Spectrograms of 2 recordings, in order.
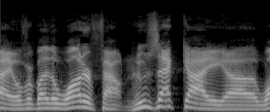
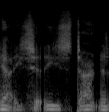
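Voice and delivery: put-on whisper, lower and quieter; 6 semitones lower, 21 dB quieter than usual. Retelling how a friend suddenly talks in a hush: imitating a friend whispering. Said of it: "You're whispering".

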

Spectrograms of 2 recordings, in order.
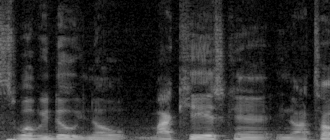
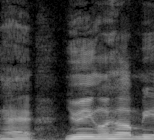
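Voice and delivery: put-on pleading, louder; 3 semitones higher, 5 dB louder than usual. Retelling his kids asking for help: imitating them pleading. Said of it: "my kids be like".

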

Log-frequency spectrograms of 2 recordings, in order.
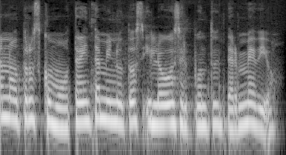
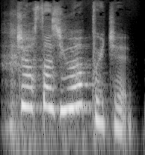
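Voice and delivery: put-on English accent in a very high voice; 10 semitones higher than usual. Chatting in spanish about english accents, speaking in an english accent. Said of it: "está padre todo tu, tu acento inglés".

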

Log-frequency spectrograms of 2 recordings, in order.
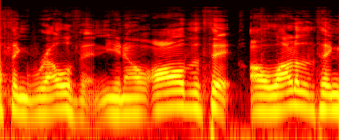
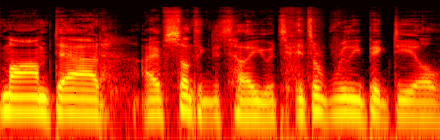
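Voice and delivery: play-acted, very nervous, jittery, worked-up, stumbling words; 2 semitones lower, 3 dB quieter than usual. Retelling a video of a son telling his parents: imitating a nervous voice. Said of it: "super, like, nervous and stuff".

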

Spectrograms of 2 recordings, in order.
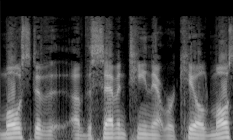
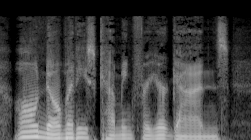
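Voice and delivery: put-on patronizing, condescending, soothing cooing voice. Mimicking the way lefties coo at you: mock condescending coo. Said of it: "in their condescending tone kind of coo at you".

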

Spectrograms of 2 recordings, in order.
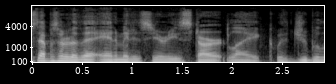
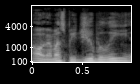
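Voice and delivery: plain

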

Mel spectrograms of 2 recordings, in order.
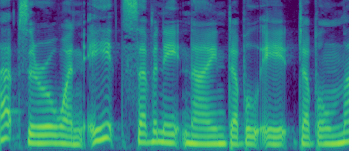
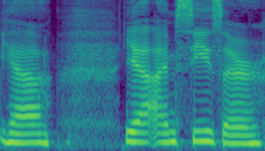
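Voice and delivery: put-on flat, half-sad delivery. Describing a movie character who keeps saying how great he is: mock deadpan, semi-sad. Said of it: "deadpan, semi-sad way of like".

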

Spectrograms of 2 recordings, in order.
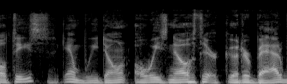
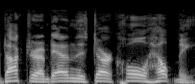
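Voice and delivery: put-on high-pitched shouting, pleading tone; 5 semitones higher, 3 dB louder than usual. Telling a parable, a man in a hole calls to a doctor: acting a shout for help. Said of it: "he shouts up to the doctor".

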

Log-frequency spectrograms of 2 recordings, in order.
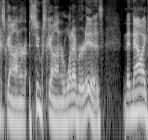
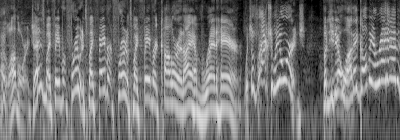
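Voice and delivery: very high, animated, swooping sing-song voice; 9 semitones higher than usual. Voicing the redhead texter who loves orange: imitating the redhead texter. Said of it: "You think that's what he sounds like?".

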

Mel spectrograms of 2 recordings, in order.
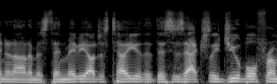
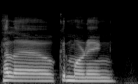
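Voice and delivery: mock friendly tone, higher; 5 semitones higher than usual. Imitating the front desk lady's morning greeting: imitating the front desk lady's greeting. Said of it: "Her words".

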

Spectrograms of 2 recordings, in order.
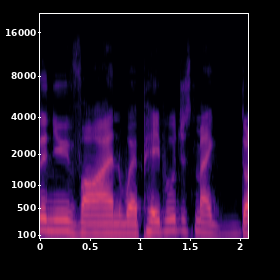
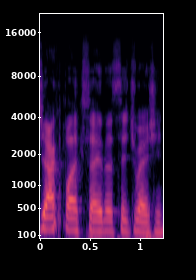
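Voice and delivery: normal talking voice

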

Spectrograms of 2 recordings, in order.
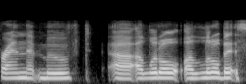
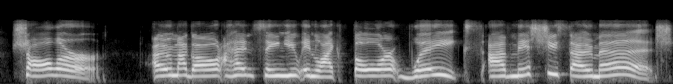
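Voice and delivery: high, jacked-up, exaggerated fake Mississippi accent; 6 semitones higher, 3 dB louder than usual. Speaker quotes a woman greeting them, in a jacked-up wannabe Mississippi accent. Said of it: "spoke with the most jacked up wannabe Mississippi accent".

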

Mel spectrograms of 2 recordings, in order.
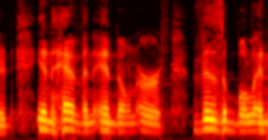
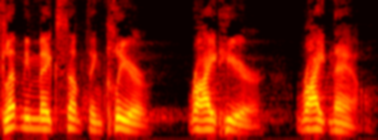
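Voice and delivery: put-on raised, forceful voice; 4 dB louder than usual. Speaker retelling Paul's reply to people saying Jesus is less than God, acting out a raised voice. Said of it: "he raises his voice".

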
